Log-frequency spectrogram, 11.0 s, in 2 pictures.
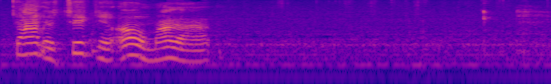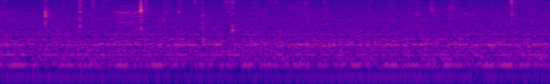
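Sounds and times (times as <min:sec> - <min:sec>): person chewing food: 0:02.2 - 0:11.0
wet mouth clicks: 0:04.7 - 0:05.1.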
